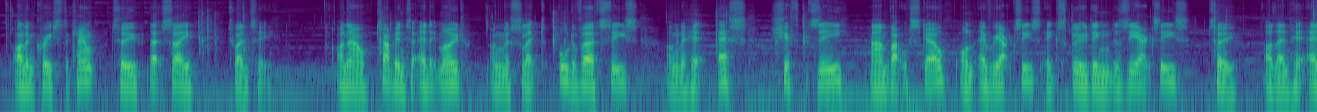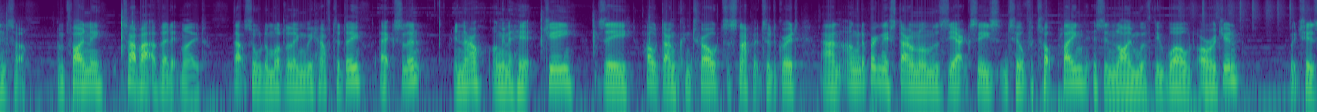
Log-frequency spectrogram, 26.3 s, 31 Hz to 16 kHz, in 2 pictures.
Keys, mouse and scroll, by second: 0.7-2.4 drag, 3.1 scroll down 1, 3.2 Tab, 3.8 Tab, 5.5 a, 7.1 s, 8.0 shift+z, 12.1 2, 13.1 Return, 13.6 scroll down 1, 14.3 Tab, 18.5 g, 19.1 z, 25.5 ctrl+click.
